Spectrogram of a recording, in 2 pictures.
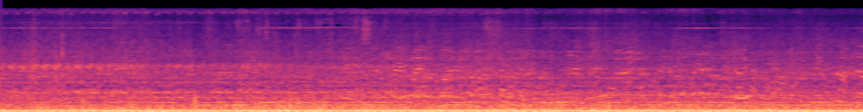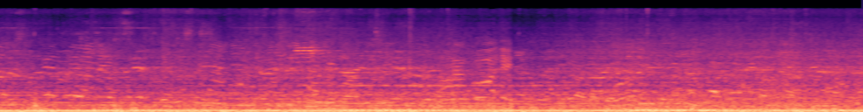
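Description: Busy town street sounds: people's voices nearby and vehicles running, over a steady deep rumble.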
